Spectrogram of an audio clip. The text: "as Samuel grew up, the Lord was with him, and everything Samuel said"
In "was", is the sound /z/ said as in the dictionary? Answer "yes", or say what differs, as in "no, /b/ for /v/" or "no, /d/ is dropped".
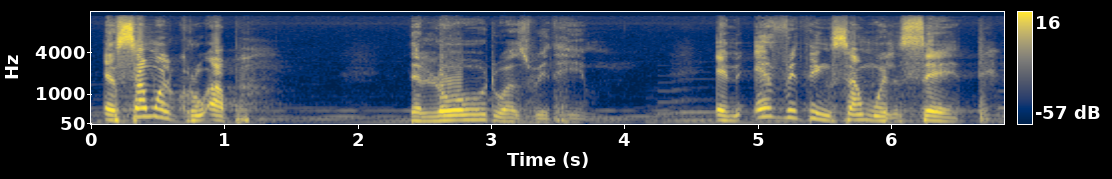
yes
